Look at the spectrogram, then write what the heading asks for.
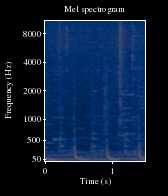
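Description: Onions, about half of one, frying in a single pan while making lasagne, a steady sizzle broken by several scraping stirs at an even pace, close and moderately loud with no talking.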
